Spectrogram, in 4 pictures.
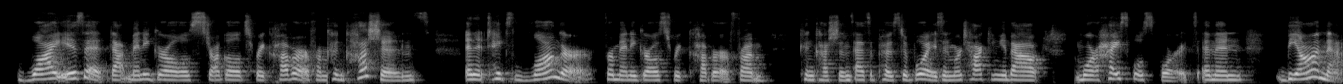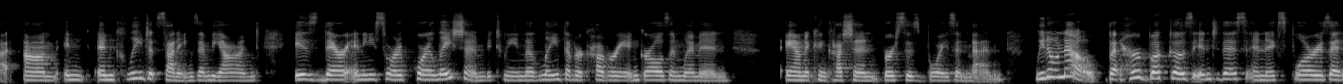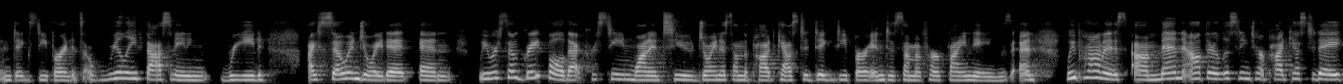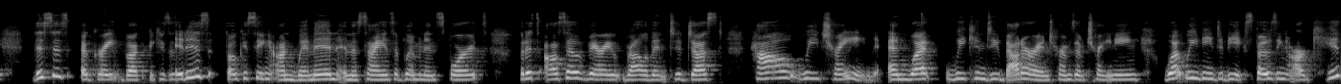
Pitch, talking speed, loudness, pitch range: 220 Hz, 190 wpm, -23 LUFS, 200-250 Hz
